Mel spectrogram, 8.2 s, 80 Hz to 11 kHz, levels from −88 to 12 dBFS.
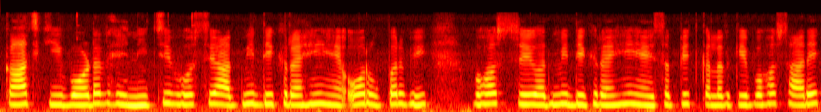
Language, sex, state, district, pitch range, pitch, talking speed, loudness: Hindi, female, Delhi, New Delhi, 245-260 Hz, 250 Hz, 180 wpm, -15 LUFS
